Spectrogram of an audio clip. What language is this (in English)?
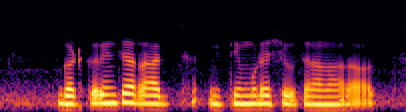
Marathi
